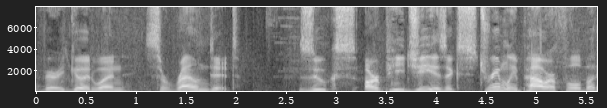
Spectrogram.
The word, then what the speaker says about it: Zook: looks kind of weird zuk and his name is odd too because if you say it wrong like zook it sounds like a tablet that you could use for reading I'm enjoying Harry Potter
